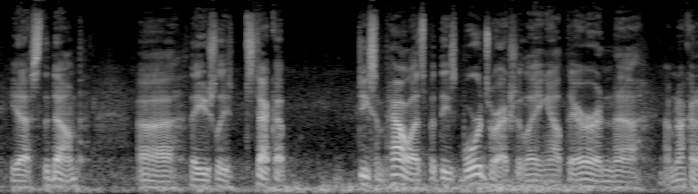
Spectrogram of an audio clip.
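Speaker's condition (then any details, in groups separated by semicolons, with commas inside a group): No condition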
